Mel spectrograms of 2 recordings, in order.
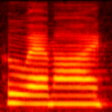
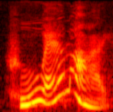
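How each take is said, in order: First: It is said flat, like a robot. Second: It is said with a questioning tune. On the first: The speaker calls it wrong. "That sounds like a robot" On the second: The speaker calls it right. "I'm going to make my voice ask a question"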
